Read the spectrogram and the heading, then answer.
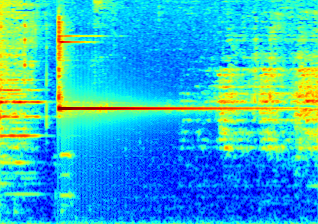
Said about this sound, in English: Dryer went bzzz.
